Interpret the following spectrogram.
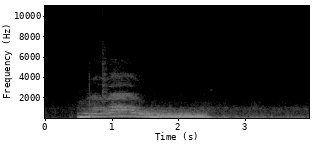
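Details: Big F2 Savannah cat afraid of a small kitten on their first time together: one low, throaty yowl of about two seconds, wavering and dropping into a rough growl at the end, over quiet room noise.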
